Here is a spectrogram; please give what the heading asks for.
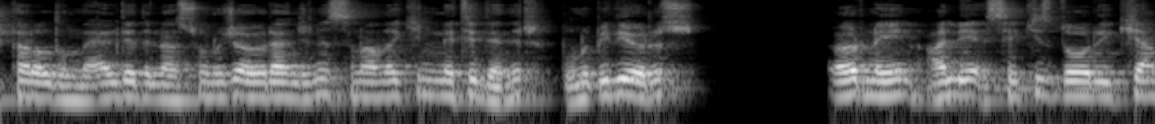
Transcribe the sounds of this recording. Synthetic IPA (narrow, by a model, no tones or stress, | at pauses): kʰaɾɯlˠd̪ɯːnd̪aɛlʲd̪e̞d̪ilʲænso̞nud͡ʒaøːɾænd͡ʒininsɯnad̪acʰinːet̪ʰid̪e̞niɾb̥unubilʲijo̞ɾuz̥ | ø̞ɾnejinalʲijɛse̞cʰizd̪o̞ːɾuicʰia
